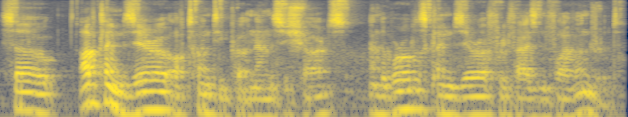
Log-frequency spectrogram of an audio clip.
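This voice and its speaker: Streaming a game live, a man with a lowish, slightly bright voice chats and thinks aloud at a normal speed. He's far from his built-in webcam microphone, which makes the room sound echoey and tunnel-like, with faint ambient noise.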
